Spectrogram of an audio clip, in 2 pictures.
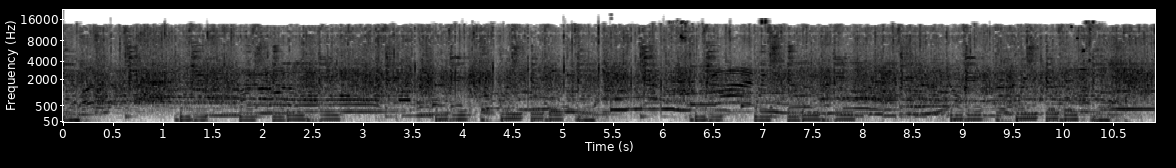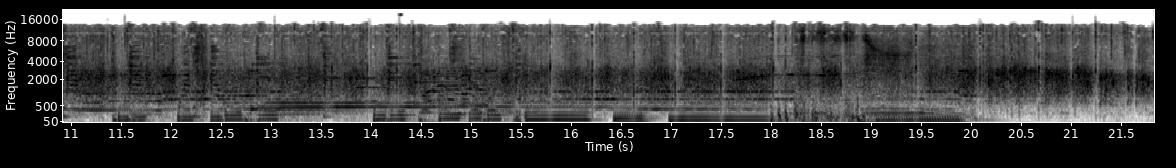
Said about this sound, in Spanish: Eh, bueno, sin más, un aplauso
